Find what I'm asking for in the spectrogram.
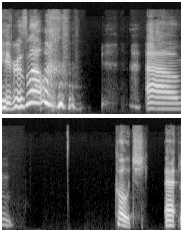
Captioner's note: laughing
